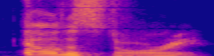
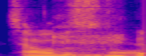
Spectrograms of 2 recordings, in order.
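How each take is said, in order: First: High, eager push to go on; egging him on, pitched way up; high excited urging. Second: Said in the usual way. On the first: Real, not acted. Urging co-host to tell story.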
